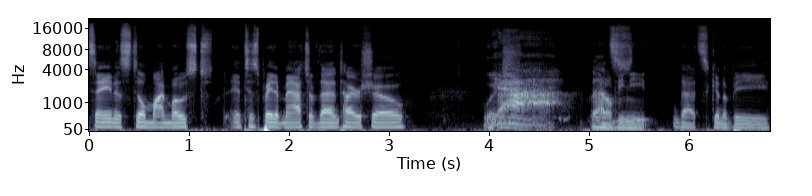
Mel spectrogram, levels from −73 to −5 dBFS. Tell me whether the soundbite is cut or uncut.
uncut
